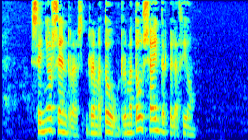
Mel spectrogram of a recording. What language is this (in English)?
Galician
